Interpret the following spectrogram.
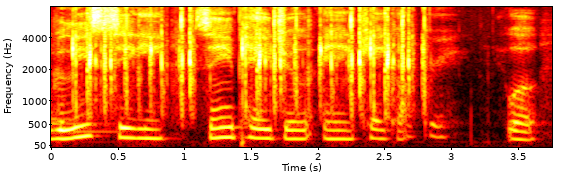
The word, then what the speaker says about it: Caulker: So I traveled to Belize City, San Pedro, and Caulker. Well, it's not Caulker, it's Caulker.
